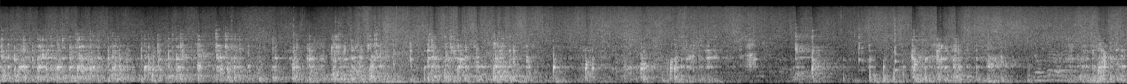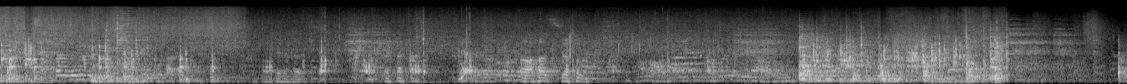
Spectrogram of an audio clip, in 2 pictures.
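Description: Monkfish kebabs and vegetables sizzling in hot oil in a large steel pan over a gas flame, with the clatter and scrape of the pan being shaken and tossed. The frying is loudest in the first half and comes in broken spurts after that.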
